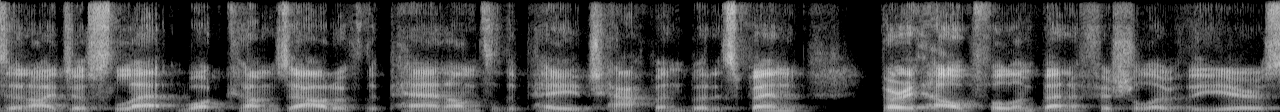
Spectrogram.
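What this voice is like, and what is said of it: Americanized British accent. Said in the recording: “you have a little different accent than ... than the others ... my very Americanized British accent now. So it's kind of halfway in the Atlantic Ocean.”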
